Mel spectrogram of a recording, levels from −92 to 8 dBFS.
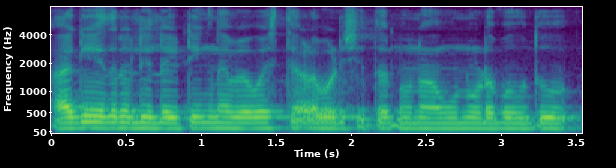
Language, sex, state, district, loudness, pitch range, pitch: Kannada, male, Karnataka, Koppal, -17 LUFS, 125-130 Hz, 130 Hz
